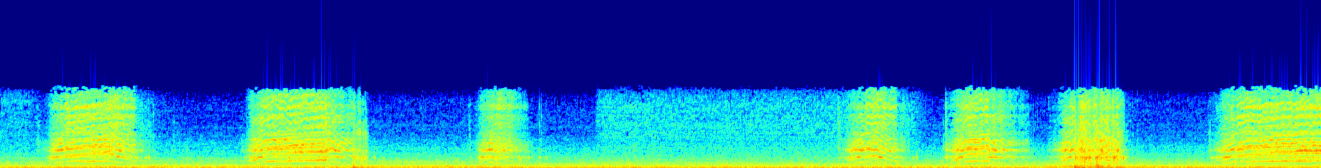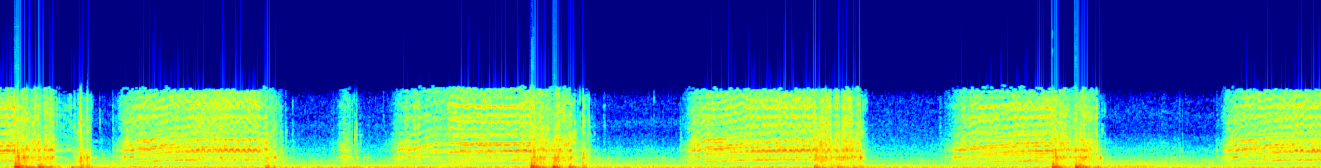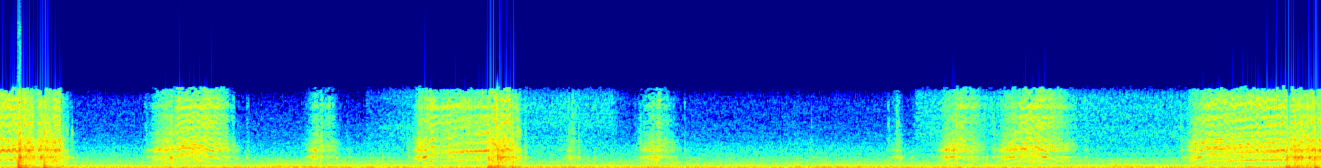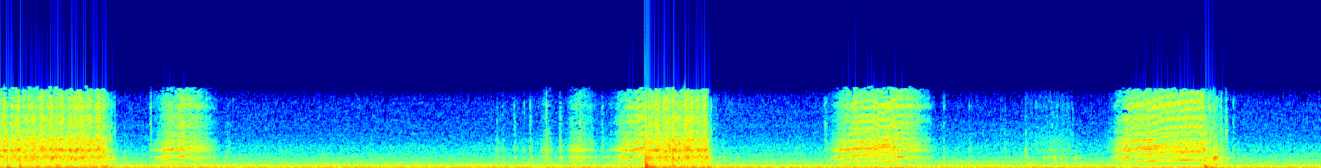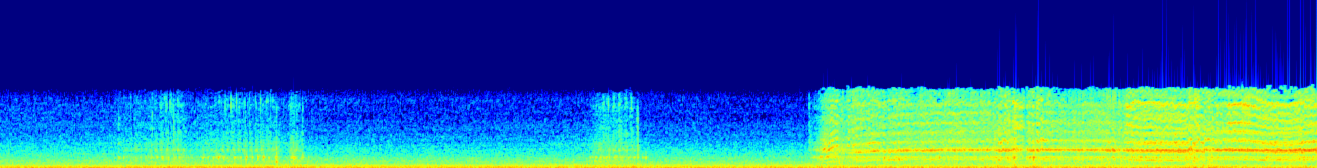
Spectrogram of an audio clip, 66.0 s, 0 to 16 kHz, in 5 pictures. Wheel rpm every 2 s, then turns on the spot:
60, 60, 10, 0, 60, 60, 130, 130, 60, 110, 150, 110, 70, 110, 30, 100, 10, 10, 40, 140, 90, 0, 20, 70, 40, 80, 0, 20, 0, 0, 80, 230, 220.
0-2 28-30 46-48 50-52 54-56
